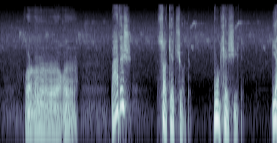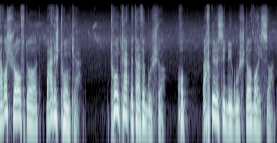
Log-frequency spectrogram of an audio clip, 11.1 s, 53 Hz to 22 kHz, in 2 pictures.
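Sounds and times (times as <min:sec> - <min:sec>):
person voicing a growl imitating a snarling dog: 0:00.5 - 0:01.6
speech: 0:00.5 - 0:01.6, 0:02.2 - 0:07.2, 0:07.8 - 0:11.0.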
